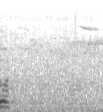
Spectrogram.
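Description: Faint outdoor ambience after the end of a spoken word, with one brief, thin, high chirp near the end, likely a small bird.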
